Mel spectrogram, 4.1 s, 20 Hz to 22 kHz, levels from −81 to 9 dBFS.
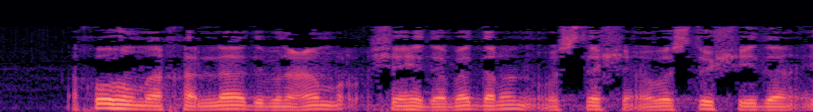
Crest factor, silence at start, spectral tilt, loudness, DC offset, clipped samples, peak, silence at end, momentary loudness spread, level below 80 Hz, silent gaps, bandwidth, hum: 16 dB; 0.35 s; -6 dB/octave; -16 LUFS; under 0.1%; under 0.1%; 0 dBFS; 0 s; 7 LU; -48 dBFS; none; 8.8 kHz; none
